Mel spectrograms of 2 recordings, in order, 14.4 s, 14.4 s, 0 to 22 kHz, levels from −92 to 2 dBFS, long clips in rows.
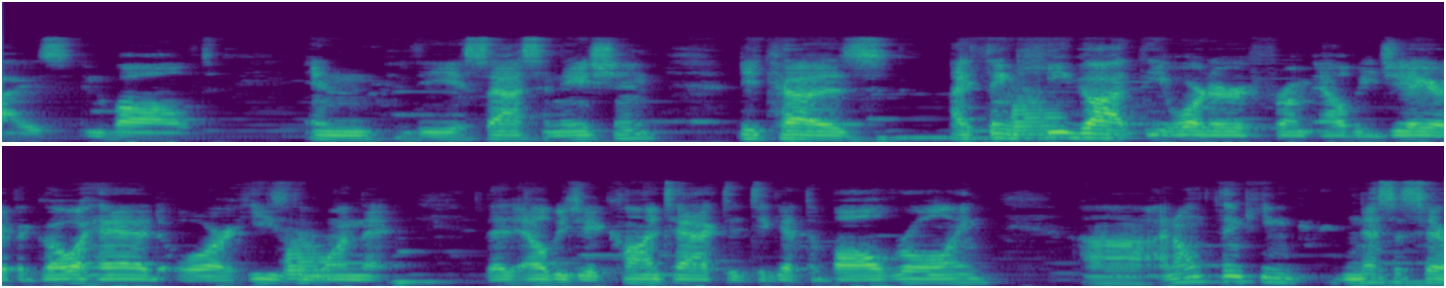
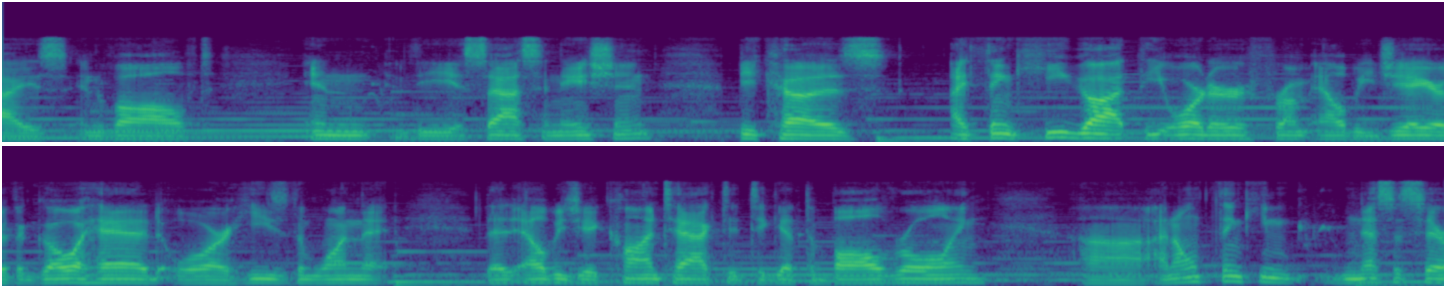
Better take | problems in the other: second | noise reduction (classical method WPE with log-MMSE)

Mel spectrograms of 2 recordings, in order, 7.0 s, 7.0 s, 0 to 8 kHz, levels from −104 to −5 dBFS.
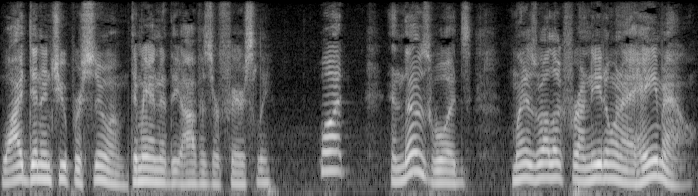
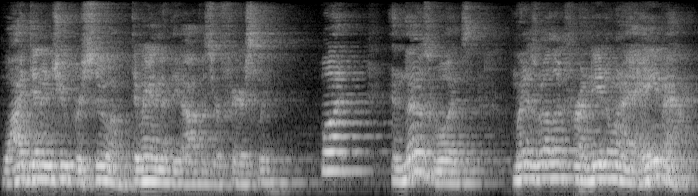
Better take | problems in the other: first | room echo; dies away in 0.9 s

